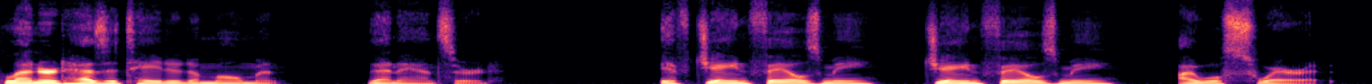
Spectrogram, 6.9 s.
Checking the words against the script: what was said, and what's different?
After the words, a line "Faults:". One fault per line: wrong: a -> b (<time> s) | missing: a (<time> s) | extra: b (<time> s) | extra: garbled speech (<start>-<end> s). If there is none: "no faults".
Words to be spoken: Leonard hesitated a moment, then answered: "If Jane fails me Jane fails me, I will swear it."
Leonard hesitated a moment, then answered: "If Jane fails me Jane fails me, I will swear it."
Faults:
no faults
